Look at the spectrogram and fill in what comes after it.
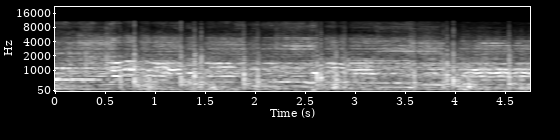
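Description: Aerial firework shells bursting and crackling in rapid, overlapping pops, together with music with held notes.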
